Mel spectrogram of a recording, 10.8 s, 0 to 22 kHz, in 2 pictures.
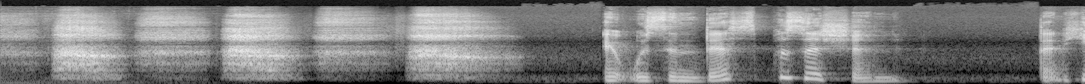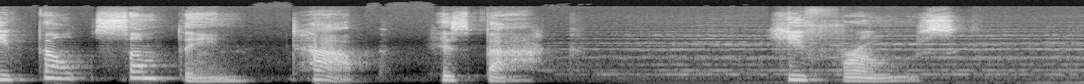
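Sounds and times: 
heavy breathing of a man who has just stopped running: 0.0 - 2.6
speech: 3.0 - 4.6, 5.2 - 8.2, 9.3 - 10.3.

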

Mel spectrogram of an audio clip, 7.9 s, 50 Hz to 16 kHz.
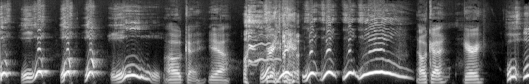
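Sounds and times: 
person imitating owl hoots: 0.0 - 2.5, 4.0 - 6.3, 7.6 - 7.9
speech: 0.3 - 1.0, 1.6 - 5.0, 6.2 - 7.9
laughter: 3.7 - 4.6.

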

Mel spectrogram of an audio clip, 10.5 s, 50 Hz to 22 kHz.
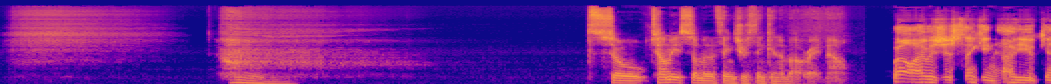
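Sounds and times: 
deep breathing during a guided breathing exercise: 0.0 - 4.5
speech: 2.3 - 2.9, 6.1 - 10.5.

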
